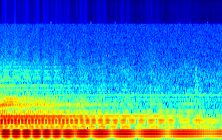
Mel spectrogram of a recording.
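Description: Open D (fourth) guitar string sounding slightly out of tune against a reference D note, a sustained steady tone with a slow wavering beat that gradually slows.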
